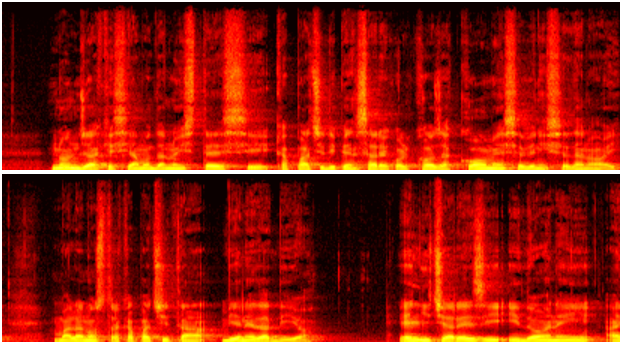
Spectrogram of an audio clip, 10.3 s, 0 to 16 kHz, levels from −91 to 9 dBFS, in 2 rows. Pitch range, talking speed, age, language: 85-105 Hz, 170 wpm, 20-39, Italian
